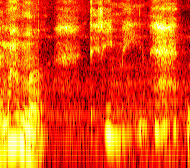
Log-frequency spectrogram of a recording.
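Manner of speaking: imitated high whispered question; confused hushed aside. Daughter quietly asks mother about a sarcastic remark, confused. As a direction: whisper it like a secret check with mom.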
